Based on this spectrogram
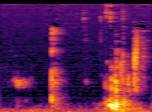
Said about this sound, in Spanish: Ah, disculpen, pero acabo de dar un sorbo a mi café para lubricar el, el sistema para poder hablar un poco más con ustedes.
